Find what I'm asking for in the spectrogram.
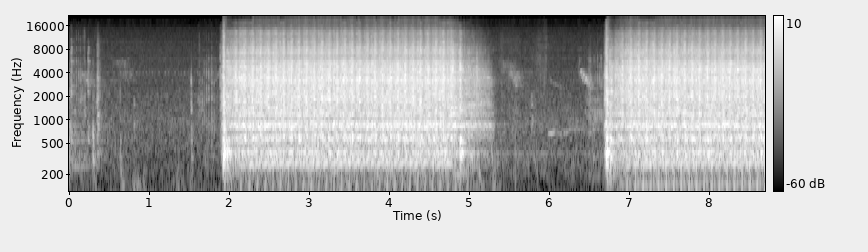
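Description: Two bursts of fast, even starter cranking at about three and a half turns per second, with no catch; the scooter cranks but won't start.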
